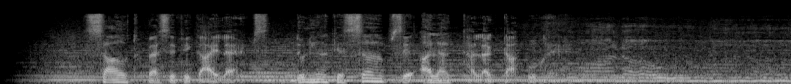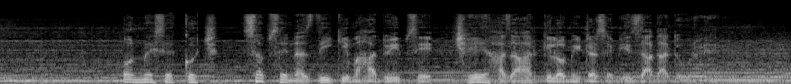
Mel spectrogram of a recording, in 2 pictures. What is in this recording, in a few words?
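Hindi Narrative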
